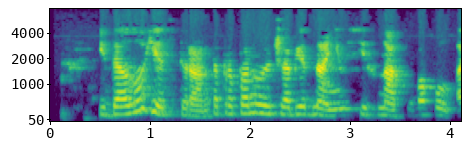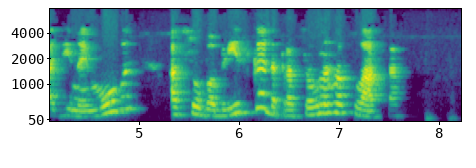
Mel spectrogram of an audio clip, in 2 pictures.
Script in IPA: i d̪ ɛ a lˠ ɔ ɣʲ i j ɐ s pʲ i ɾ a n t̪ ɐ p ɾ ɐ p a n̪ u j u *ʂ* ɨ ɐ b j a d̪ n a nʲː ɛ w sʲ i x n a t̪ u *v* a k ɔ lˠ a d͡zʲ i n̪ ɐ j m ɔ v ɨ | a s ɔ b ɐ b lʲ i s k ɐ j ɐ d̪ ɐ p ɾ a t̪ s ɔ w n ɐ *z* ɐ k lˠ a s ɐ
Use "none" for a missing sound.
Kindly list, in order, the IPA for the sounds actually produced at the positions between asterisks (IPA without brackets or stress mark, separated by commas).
t͡ʂ, v, ɣ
